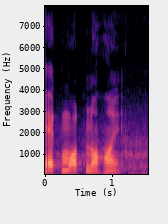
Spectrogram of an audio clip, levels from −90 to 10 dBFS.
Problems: none marked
